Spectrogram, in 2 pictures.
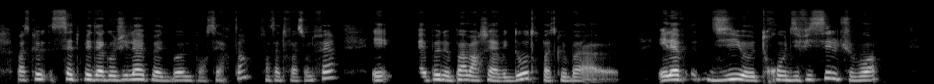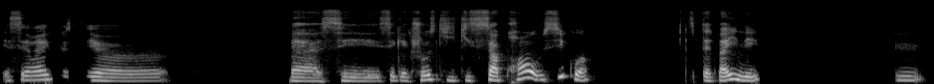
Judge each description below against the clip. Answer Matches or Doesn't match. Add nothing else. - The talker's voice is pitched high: Matches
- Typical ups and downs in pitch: Matches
